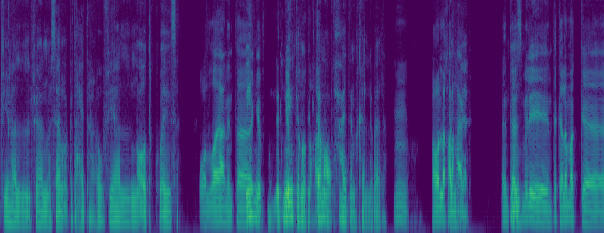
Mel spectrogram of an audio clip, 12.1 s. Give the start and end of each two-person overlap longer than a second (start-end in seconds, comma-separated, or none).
4.9-6.5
